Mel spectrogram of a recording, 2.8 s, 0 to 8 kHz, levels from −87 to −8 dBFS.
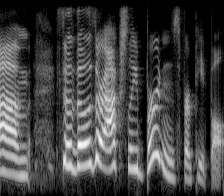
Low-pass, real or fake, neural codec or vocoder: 7.2 kHz; real; none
